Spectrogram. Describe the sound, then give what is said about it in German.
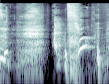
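A loud sneeze: a breathy, hissing build-up followed by a sharp explosive burst and a short voiced tail, heard on its own with no talking. “Gesundheit.”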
